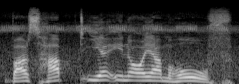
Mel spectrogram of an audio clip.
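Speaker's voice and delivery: normal talking voice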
